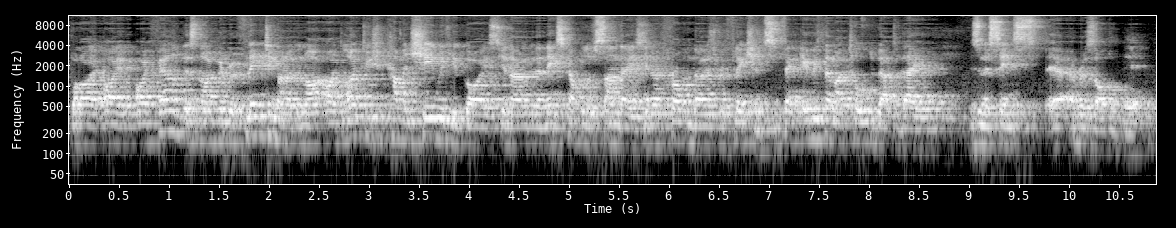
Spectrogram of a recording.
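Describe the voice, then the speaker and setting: A man's voice: mid-range voice, steady tone, quick pace. A man with a South African accent, a native Afrikaans speaker, preaching earnestly with repeated phrases and rhetorical questions. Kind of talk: sermon with reflective readings. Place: church hall, live service. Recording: very echoey room, distant mic, faint noise.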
